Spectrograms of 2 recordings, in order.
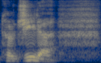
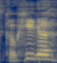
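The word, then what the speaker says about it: Cotija: I was pronouncing it Cojita, but yeah, it is Cojita, as the J has an H sound.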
